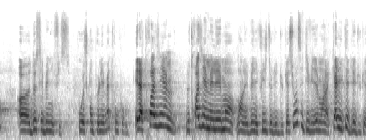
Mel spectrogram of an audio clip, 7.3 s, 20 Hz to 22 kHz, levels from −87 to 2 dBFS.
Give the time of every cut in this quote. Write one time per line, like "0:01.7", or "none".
0:02.7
